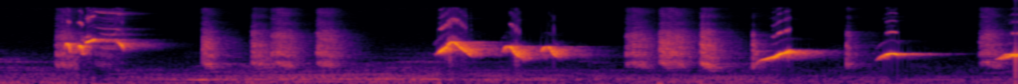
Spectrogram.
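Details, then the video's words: White-rumped shama kept as a caged songbird gives separated phrases of sharp chips and clear upslurred and downslurred whistles, spaced with brief gaps, over a faint low background hum. "suara KICAUAN MURAI BATU bikin NYAUT ikut BUNYI jadi GACOR NGEPLONG ¦ PANCINGAN MURAI"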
